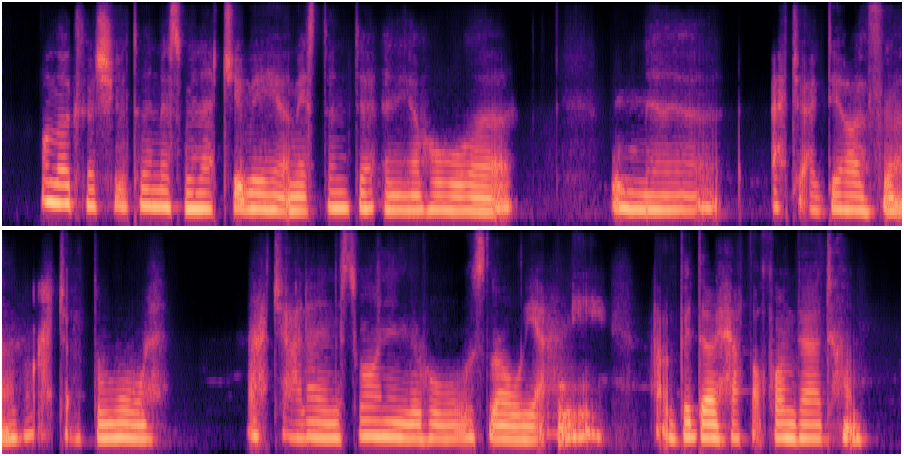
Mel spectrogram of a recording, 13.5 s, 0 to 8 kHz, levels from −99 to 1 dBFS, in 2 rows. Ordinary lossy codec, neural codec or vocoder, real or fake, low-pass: none; codec, 16 kHz, 1 kbps, X-Codec, HuBERT features, trained on balanced general audio; fake; none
